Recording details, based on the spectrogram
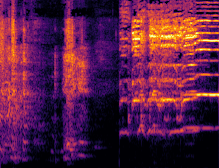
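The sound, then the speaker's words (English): A rooster crows loudly, a couple of rough squawking bursts followed by a long, drawn-out final note held steadily to the end, with no one talking. “Wait, so you're a chicken? I was more of a rooster, but...”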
